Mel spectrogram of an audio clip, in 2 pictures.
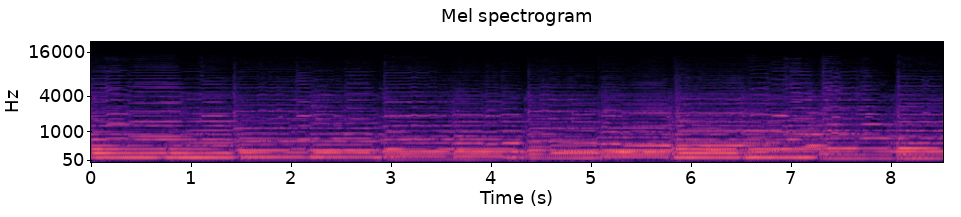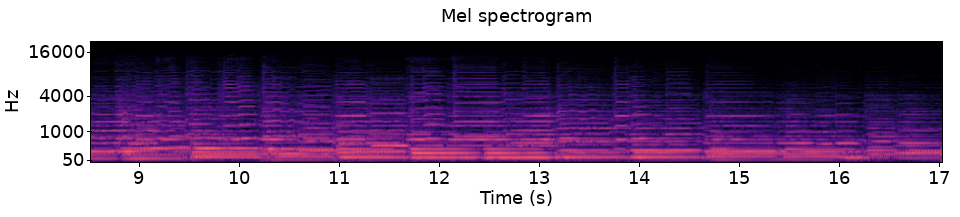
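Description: Polish folk string band of four fiddles and a bowed double bass playing an instrumental tune: fiddle melody over held bass notes.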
